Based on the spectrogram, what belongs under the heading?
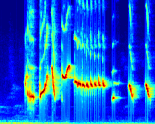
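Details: Anis merah, the orange-headed thrush, singing teler-style masteran: swooping whistles, then a fast run of about nine evenly repeated high notes, followed by three short separate whistles. Steady low hum underneath.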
